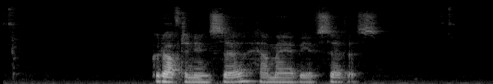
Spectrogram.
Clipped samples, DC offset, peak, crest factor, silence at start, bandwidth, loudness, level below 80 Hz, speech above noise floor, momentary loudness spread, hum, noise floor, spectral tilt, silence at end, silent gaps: under 0.1%; under 0.1%; -8 dBFS; 24 dB; 0.1 s; 16 kHz; -30 LUFS; -56 dBFS; 32 dB; 13 LU; none; -61 dBFS; -5 dB/octave; 0.4 s; none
